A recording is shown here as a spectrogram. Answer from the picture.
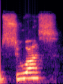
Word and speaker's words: Suhas: I want to go to, sorry if I mispronounced the name, Suhas, S-U-H-A-S.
